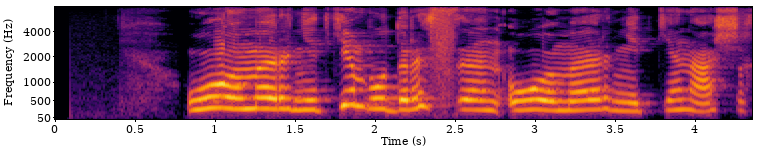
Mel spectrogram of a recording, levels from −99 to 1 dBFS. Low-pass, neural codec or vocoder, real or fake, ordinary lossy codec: none; none; real; none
